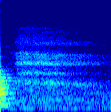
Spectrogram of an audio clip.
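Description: A woman's long, soft exhale, fading away about a second and a half in.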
